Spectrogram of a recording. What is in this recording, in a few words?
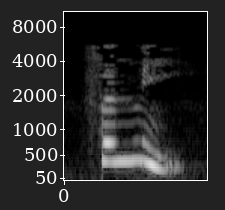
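"分泌", Mandarin Chinese; chinese-flashcards; hsk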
